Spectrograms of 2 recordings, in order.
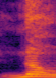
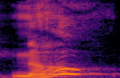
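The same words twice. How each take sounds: First: It is said forcefully and emphatically. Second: It is said with a surprised tone. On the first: A complete refusal. "absolutely not, which is no wah" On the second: Surprise at hearing something new. "no as in, oh, really? I didn't know that"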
